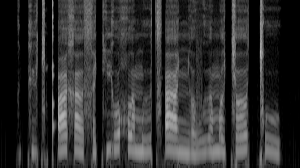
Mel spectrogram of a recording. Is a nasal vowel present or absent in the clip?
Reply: absent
